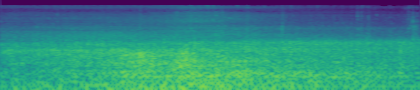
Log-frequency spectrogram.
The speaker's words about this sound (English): Here's another car.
